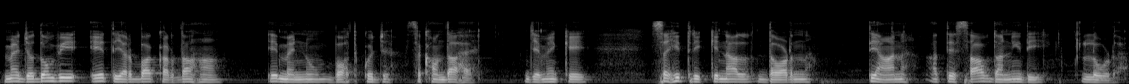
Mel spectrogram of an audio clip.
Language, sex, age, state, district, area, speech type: Punjabi, male, 30-45, Punjab, Faridkot, urban, spontaneous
